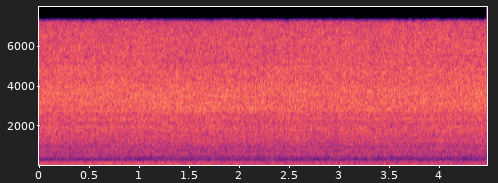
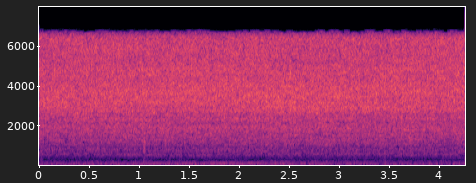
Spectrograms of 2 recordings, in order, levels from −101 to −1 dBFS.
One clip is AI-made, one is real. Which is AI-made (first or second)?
second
